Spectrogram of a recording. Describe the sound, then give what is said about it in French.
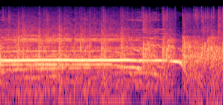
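A live studio audience cheers and makes noise for listeners at a recording at Stade des Antilopes. The crowd roar is loud and steady for about three seconds, then eases slightly near the end. “On enregistre actuellement en live avec un public. D'ailleurs, le public, est-ce que vous pouvez faire du bruit pour les auditeurs?”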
